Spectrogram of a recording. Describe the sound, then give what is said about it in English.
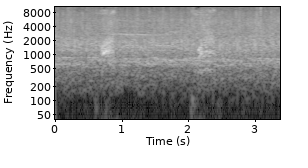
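An audience claps for the 73-9 Golden State Warriors of 2016 in a continuous, even patter of many hands, fairly subdued, with no voices over it. “Clap. Ain't clap loud in there.”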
